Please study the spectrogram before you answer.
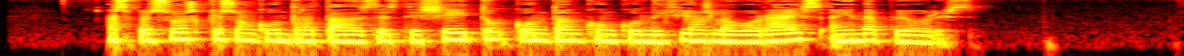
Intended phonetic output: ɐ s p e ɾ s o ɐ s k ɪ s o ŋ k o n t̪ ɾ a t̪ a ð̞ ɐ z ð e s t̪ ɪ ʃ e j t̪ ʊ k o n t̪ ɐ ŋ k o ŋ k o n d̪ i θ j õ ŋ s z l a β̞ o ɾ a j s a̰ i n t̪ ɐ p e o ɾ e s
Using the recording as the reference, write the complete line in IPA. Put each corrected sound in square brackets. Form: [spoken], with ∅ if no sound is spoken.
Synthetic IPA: ɐ s p e ɾ s o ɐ s k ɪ s o ŋ k o n t̪ ɾ a t̪ a ð̞ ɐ z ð e s t̪ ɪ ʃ e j t̪ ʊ k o n t̪ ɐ ŋ k o ŋ k o n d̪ i θ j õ ŋ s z l a β̞ o ɾ a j s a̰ i n [d̪] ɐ p e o ɾ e s

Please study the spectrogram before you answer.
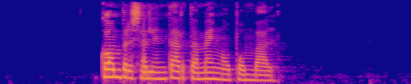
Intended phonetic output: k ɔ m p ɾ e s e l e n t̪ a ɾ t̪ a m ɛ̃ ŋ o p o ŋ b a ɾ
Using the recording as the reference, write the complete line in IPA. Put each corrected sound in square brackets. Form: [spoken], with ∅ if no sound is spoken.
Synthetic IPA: k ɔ m p ɾ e s [a] l e n t̪ a ɾ t̪ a m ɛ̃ ŋ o p o [m] b a [l]

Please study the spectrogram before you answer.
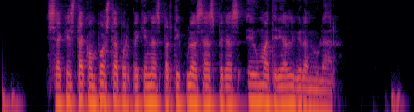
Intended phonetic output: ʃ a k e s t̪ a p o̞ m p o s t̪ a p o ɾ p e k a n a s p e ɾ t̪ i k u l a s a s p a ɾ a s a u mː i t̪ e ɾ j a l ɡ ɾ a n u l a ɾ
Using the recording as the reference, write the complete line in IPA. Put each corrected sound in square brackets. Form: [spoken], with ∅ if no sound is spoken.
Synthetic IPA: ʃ a k e s t̪ a [k] o̞ m p o s t̪ a p o ɾ p e k [e] n a s p [a] ɾ t̪ i k u l a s a s p [e] ɾ a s [e] u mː [a] t̪ e ɾ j a l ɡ ɾ a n u l a ɾ

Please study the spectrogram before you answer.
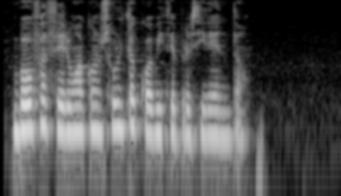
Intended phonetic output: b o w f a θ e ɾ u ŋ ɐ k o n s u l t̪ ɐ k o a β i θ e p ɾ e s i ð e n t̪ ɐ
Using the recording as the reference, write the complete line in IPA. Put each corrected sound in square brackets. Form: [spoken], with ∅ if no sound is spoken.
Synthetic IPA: b o w f a θ e ɾ u ŋ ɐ k o n s u l t̪ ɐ k o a β i θ e p ɾ e s i ð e n t̪ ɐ

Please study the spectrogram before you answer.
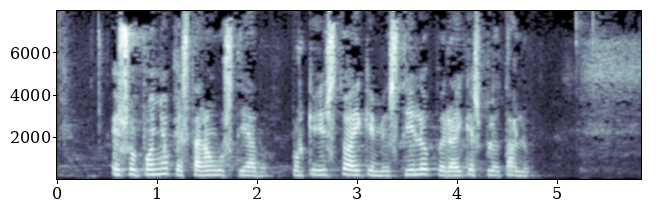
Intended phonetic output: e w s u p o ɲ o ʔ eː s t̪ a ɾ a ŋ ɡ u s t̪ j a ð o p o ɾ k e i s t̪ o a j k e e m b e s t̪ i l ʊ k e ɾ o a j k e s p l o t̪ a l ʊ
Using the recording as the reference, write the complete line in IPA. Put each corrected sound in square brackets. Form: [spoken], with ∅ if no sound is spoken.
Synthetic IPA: e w s u p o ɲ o [k] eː s t̪ a ɾ a ŋ ɡ u s t̪ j a ð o p o ɾ k e i s t̪ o a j k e [i] m b e s t̪ i l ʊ [p] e ɾ o a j k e s p l o t̪ a l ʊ

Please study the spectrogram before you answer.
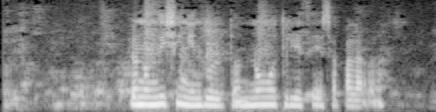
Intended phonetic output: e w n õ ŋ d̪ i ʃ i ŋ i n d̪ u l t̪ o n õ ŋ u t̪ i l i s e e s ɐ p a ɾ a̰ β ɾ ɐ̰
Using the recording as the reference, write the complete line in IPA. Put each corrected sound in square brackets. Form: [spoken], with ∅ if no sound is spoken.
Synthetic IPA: e w n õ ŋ d̪ i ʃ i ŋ i n d̪ u l t̪ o n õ ŋ u t̪ i l i [θ] e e s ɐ p a [l] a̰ β ɾ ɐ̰

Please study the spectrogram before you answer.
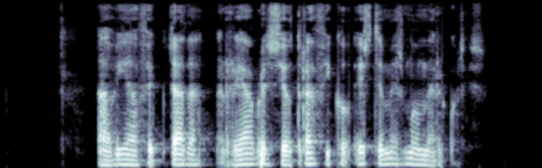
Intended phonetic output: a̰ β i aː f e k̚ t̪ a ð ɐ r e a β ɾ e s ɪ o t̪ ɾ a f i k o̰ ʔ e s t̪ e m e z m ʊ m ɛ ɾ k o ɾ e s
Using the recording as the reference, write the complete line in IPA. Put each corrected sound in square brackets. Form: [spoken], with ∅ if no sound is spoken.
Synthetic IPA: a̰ β i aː f e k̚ t̪ a ð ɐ r e a β ɾ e s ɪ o t̪ ɾ a f i k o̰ ʔ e s t̪ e m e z m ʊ m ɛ ɾ k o ɾ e s

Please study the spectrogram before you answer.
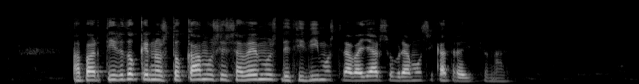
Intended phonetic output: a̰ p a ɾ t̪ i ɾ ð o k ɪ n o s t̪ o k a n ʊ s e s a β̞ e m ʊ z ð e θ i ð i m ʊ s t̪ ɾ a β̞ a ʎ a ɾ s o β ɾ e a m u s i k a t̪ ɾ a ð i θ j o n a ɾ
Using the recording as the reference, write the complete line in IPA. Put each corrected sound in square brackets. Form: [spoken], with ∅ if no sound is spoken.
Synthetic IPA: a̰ p a ɾ t̪ i ɾ ð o k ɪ n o s t̪ o k a [m] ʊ s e s a β̞ e m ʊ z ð e θ i ð i m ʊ s t̪ ɾ a β̞ a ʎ a ɾ s o β ɾ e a m u s i k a t̪ ɾ a ð i θ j o n a [l]

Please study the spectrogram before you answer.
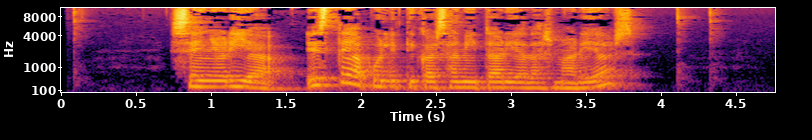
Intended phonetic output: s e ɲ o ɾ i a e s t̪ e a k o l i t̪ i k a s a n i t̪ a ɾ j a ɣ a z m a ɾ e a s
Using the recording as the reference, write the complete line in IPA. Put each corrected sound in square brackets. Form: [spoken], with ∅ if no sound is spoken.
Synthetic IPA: s e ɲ o ɾ i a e s t̪ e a [p] o l i t̪ i k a s a n i t̪ a ɾ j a [ð] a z m a ɾ e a s

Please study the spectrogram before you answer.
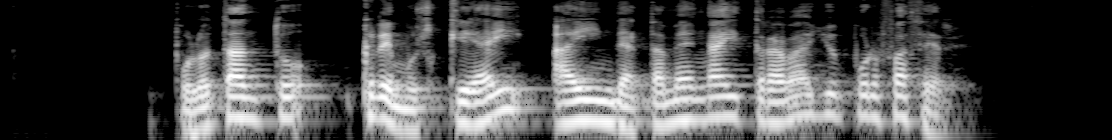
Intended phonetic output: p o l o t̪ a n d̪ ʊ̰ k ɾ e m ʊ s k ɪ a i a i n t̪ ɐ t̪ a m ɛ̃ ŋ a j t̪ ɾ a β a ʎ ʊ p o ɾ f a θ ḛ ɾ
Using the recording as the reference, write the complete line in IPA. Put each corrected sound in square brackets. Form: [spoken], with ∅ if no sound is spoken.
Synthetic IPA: p o l o t̪ a n [t̪] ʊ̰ k ɾ e m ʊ s k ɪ a i a i n [d̪] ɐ t̪ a m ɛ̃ ŋ a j t̪ ɾ a β a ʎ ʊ p o ɾ f a θ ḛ ɾ

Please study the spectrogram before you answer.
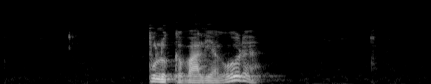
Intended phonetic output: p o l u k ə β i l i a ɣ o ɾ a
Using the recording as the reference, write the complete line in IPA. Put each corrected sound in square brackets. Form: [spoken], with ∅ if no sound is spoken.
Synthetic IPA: p [u] l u k ə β [a] l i a ɣ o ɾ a

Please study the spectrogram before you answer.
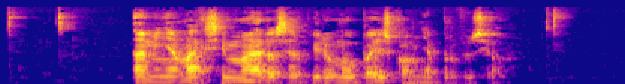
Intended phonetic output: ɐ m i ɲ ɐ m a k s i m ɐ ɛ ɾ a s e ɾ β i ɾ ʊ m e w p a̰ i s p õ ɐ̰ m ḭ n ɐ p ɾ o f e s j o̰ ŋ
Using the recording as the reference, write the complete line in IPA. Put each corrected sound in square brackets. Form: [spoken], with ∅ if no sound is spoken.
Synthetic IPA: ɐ m i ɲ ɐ m a k s i m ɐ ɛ ɾ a s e ɾ β i ɾ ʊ m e w p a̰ i s [k] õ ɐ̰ m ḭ [ɲ] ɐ p ɾ o f e s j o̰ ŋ

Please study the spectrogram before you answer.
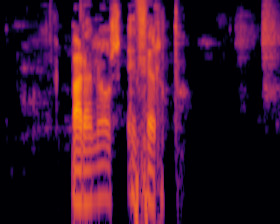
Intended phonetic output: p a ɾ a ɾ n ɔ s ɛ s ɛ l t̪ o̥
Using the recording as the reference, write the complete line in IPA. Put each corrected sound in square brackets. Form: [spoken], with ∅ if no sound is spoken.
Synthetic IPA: p a ɾ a [∅] n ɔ s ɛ [θ] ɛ [ɾ] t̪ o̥

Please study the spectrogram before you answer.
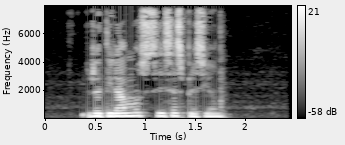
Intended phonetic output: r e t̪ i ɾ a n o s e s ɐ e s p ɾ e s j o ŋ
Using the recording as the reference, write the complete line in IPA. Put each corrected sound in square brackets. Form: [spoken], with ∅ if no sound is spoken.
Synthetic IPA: r e t̪ i ɾ a [m] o s e s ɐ e s p ɾ e s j o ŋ

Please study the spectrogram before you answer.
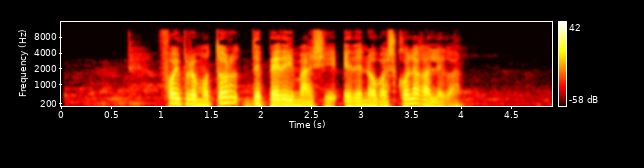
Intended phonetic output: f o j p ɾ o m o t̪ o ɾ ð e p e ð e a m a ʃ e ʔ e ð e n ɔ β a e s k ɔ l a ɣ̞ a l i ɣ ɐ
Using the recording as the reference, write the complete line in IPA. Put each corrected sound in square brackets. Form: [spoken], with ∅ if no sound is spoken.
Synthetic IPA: f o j p ɾ o m o t̪ o ɾ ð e p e ð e [i] m a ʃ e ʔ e ð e n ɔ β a e s k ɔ l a ɣ̞ a l [e] ɣ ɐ

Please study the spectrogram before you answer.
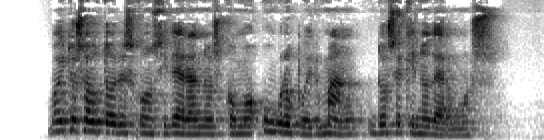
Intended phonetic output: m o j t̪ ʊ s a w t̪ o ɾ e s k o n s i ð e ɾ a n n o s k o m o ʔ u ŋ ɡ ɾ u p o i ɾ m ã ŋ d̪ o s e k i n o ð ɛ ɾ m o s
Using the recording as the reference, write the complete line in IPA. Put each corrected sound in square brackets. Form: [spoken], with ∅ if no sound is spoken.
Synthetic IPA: m o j t̪ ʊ s a w t̪ o ɾ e s k o n s i ð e ɾ a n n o s k o m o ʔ u ŋ ɡ ɾ u p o i ɾ m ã ŋ d̪ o s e k i n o ð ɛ ɾ m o s

